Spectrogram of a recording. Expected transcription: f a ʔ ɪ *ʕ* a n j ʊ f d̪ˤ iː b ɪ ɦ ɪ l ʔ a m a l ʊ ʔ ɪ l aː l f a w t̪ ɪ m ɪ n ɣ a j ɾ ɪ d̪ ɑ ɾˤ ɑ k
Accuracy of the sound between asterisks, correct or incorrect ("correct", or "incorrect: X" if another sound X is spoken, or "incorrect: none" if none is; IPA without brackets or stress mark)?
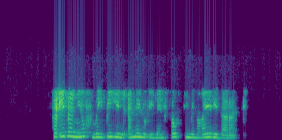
incorrect: ð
